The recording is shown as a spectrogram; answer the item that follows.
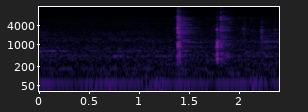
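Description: Near silence, broken by two short, soft clicks about a second and a half in, a third of a second apart: tarot cards being handled.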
